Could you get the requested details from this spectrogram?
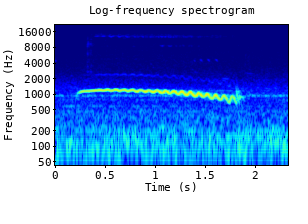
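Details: An eastern screech-owl perched on a tent by the water, calling repeatedly for about 20 minutes, gives one long, mellow trill of about a second and a half, holding an even pitch before sagging slightly and quavering at the end.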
